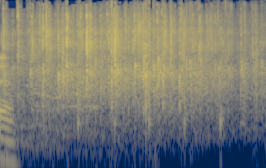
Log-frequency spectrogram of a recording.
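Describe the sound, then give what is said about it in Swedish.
A steady burst of clapping from a small group for the winner of a quiz, dense and even for about three seconds, with a brief voice at the very start before the applause takes over. “Vi ger honom en applåd.”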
